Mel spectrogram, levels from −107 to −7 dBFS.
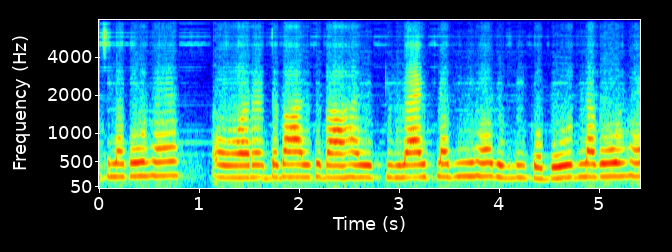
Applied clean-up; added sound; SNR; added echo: neural separator model SepFormer DNS4.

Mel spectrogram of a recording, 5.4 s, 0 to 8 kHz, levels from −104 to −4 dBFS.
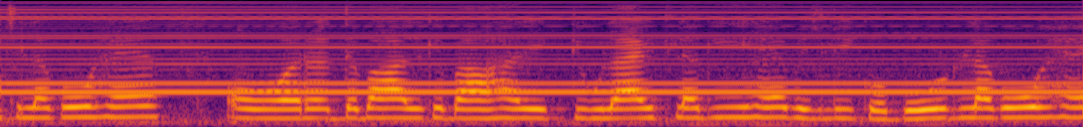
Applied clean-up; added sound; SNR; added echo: none; Harmonica; 6 dB; none.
